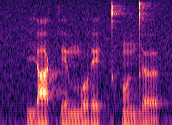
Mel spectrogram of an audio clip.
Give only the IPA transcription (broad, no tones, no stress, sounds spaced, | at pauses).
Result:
j a k e m o ɾ e kʰ õ d ə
